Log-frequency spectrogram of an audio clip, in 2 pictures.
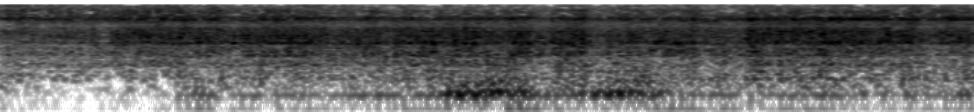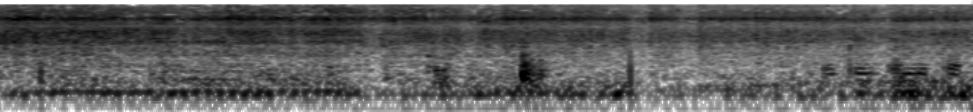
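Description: Cabbage tipped into a hot pan of browned chicken and spices sizzles and hisses steadily and loudly close by, with occasional stirring scrapes and no talk over it.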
